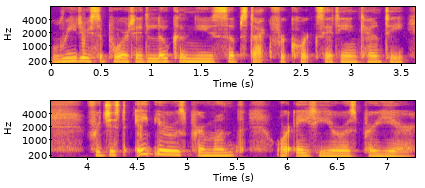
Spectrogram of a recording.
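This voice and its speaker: A woman keeps a moderate pace while noticeable background noise plays behind her. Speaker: podcast interviewer. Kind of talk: interview.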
